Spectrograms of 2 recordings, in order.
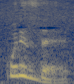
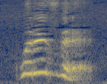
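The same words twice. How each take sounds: First: Flat repeat. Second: High, incredulous "What is that?". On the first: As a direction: let "What is that?" fall quietly, disgusted. Repeats flatly, quieter. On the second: About members flattering union reps, high incredulous question. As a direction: rise up in disbelief on "What is that?". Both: Real, not acted.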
